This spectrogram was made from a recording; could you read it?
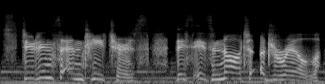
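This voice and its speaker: Woman as sharp, tinny loudspeaker school principal. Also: on the high side, animated, unhurried, soft background music, heavily acted. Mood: urgent. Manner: formal, urgent. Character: stern school principal making an emergency loudspeaker announcement. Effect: loudspeaker filter.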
